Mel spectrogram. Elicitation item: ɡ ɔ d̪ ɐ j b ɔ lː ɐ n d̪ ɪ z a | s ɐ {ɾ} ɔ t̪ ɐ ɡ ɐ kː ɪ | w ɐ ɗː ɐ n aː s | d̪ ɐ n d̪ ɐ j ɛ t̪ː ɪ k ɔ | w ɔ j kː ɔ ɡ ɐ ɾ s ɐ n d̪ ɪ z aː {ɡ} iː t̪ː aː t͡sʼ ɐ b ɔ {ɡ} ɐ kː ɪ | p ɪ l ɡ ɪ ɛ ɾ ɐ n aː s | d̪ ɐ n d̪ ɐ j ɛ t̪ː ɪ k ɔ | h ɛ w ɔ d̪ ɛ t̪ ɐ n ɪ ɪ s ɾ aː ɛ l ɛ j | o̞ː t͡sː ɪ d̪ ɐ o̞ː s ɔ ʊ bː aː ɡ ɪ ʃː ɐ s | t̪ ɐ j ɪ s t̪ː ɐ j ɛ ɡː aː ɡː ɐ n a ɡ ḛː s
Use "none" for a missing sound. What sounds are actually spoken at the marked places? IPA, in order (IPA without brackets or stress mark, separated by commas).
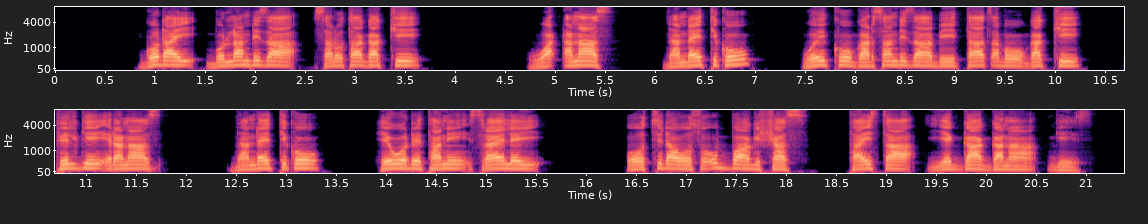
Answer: l, b, ɡ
